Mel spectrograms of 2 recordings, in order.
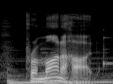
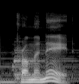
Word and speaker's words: promenade: In the UK, you'll generally hear it ending with an aw sound, so pro-ma-na-hod. But over in the US, it typically gets an A sound at the end, pro-me-nade. Both are perfectly correct, so take your pick.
